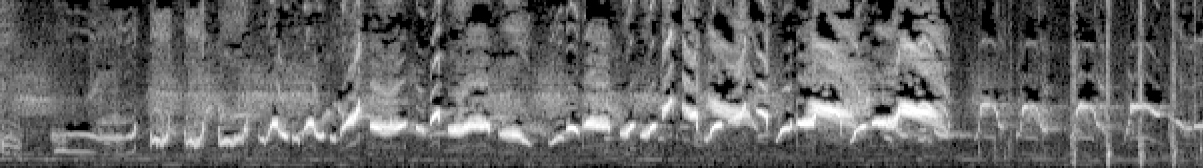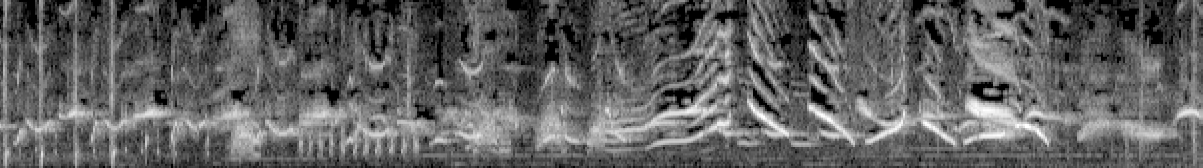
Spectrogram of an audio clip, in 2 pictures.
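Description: A caged songbird sings loud, rapid, warbling phrases close by.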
